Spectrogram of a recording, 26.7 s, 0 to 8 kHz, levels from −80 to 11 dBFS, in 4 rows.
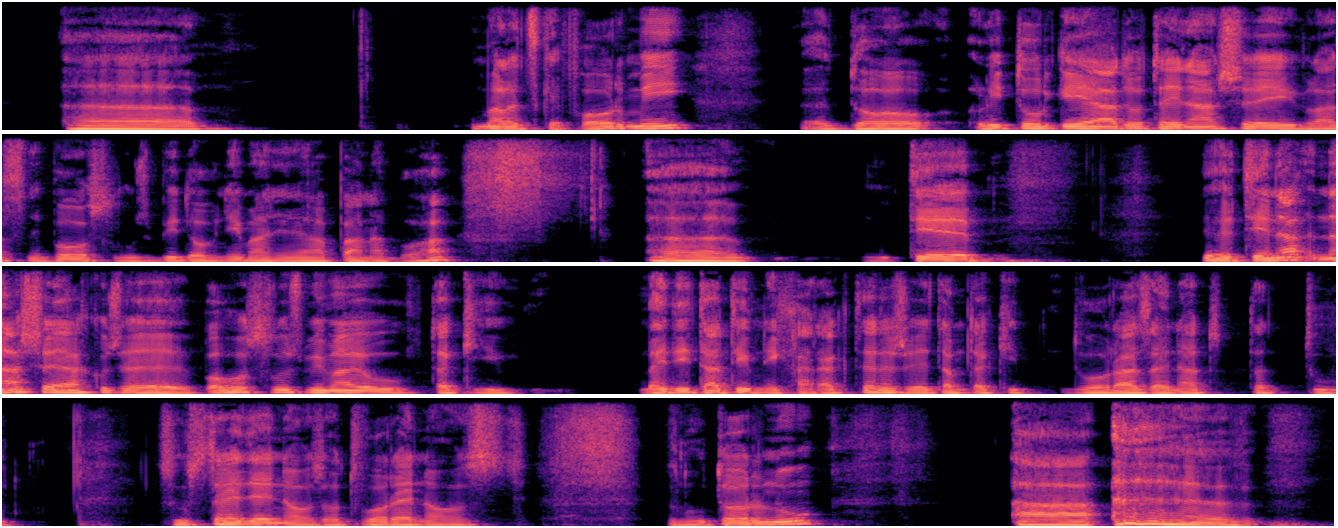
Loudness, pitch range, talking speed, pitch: -13 LUFS, 100-120 Hz, 90 wpm, 110 Hz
